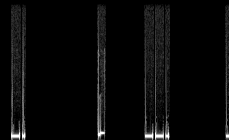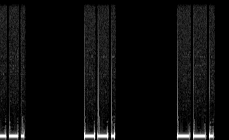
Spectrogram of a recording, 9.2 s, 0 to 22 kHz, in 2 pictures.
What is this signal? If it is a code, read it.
Morse code, heard as a keyed tone, about 20 wpm, spaced as for 6 wpm, 700 Hz. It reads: N GGGG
